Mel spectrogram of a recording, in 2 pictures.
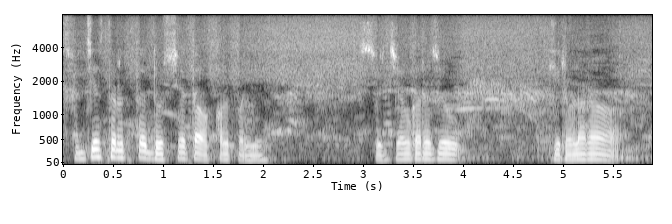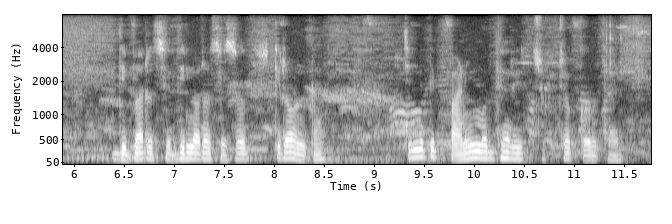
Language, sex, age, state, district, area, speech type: Odia, male, 18-30, Odisha, Kendrapara, urban, spontaneous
